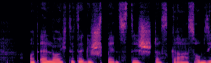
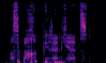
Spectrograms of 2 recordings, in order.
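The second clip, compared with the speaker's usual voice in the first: eager, excited, very hushed whisper; 2 semitones higher, 12 dB quieter than usual. Zora asks her companions at the cemetery what to do; excited whisper. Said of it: "wisperte Zora aufgeregt".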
